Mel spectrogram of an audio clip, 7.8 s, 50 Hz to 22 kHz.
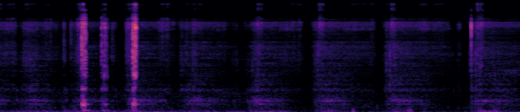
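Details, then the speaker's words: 2011 Dodge Ram 1500 4th-gen old blower motor, removed and spun by hand, after grinding from the heating system: dry rasping scrapes in uneven bursts, likely worn bearings; the new motor is silent, suspected cause. "That's what the old one sounds like. Old one. New one. Silent. So I suspect that was our problem."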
